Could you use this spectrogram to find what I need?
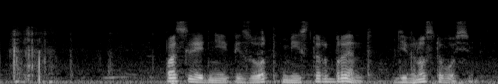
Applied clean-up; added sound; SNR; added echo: none; none; none; none.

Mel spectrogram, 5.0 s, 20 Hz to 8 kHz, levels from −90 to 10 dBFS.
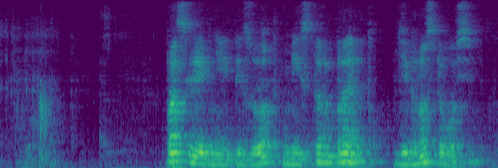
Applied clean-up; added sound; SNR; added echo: neural separator model SepFormer DNS4.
